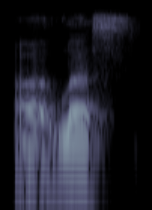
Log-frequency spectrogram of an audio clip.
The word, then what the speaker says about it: LeSS: Less, Large Scale Scrum, the E is again silent, applied to make the acronym more readable.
